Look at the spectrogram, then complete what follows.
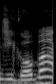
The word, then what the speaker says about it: Psigopa: marca específica los chocolates chigopa o chigopa se escribe psigopa pero los personajes lo pronuncian gigoba Así que asumo que así se pronuncian asumo que esa marca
